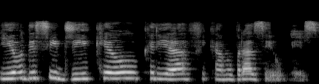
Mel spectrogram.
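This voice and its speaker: With a slight non-native accent, a woman speaks at a fairly slow pace in a high-pitched voice. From Portugal (German family). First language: German (speaking Portuguese). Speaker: professor. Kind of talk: interview. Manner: hesitant, many fillers.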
